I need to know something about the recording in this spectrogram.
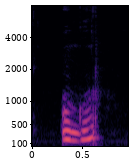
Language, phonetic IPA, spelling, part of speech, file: Polish, [ˈuɡur], ugór, noun, LL-Q809 (pol)-ugór.wav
